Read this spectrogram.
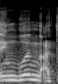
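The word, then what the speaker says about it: Englund: Robert Eglund. – Did I pronounce... – Is it England? Okay. Yeah.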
